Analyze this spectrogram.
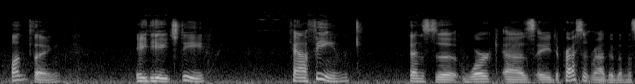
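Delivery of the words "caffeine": ordinary talk, nothing marked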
